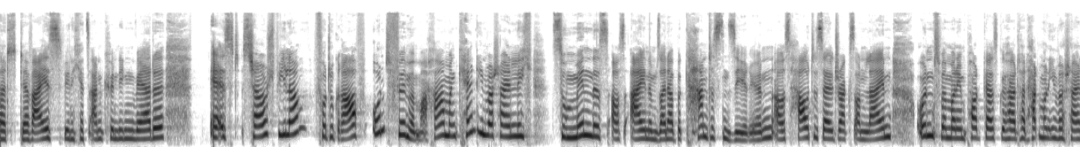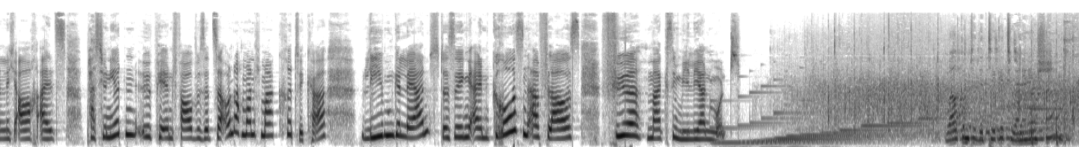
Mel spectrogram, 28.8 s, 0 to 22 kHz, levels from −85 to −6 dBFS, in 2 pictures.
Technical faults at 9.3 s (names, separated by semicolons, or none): word clock ticks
